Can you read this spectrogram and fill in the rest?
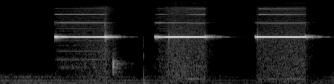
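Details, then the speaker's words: Xense smoke alarm with 10-year lithium battery and photoelectric sensor, test button held 3 seconds: loud shrill beeps about once a second, three in a row, each about half a second; alarm sounds properly on test. "okay so now let me push the button for 3 seconds so to test it out so you can hear what it sounds"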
